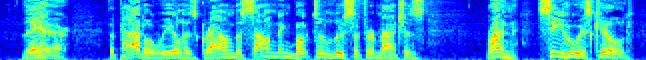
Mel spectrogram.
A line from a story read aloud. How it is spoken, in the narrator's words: Thornburg exclaimed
